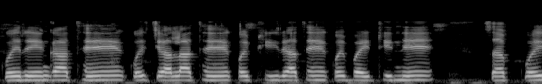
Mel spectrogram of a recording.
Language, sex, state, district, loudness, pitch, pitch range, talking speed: Chhattisgarhi, female, Chhattisgarh, Sarguja, -23 LUFS, 195 Hz, 195-200 Hz, 155 wpm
